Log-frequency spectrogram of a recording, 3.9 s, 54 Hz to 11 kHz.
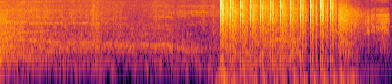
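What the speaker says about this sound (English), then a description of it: "Seems like a little burst from the SMG and the old shot from the sniper rifle" Gunfire in the 7 Days to Die video game, starting with a low ambient rumble, then a rapid burst of loud, evenly spaced shots from an SMG that lasts over a second before cutting off, close and sharp.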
